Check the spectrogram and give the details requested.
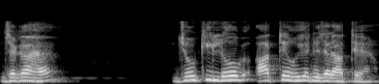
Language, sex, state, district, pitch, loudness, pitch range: Hindi, male, Bihar, Begusarai, 155 Hz, -14 LUFS, 145-185 Hz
